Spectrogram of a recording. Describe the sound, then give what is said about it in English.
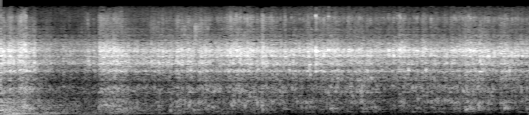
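Water pours and rushes in a loud, steady torrent through a gap, a continuous churning roar with no pauses and no voices over it. “Madre mia, look at the water pour through that gap.”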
